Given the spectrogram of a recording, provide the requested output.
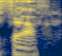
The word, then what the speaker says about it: Pfaff: It'd be Pfaff. Probably the P is silent.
